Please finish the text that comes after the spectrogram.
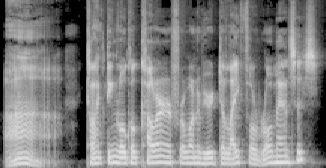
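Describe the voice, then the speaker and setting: A man voicing a pompous elderly English lord who speaks in stiff, formal, measured sentences. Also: mid-range voice, voice pushed up, natural voice. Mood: stately. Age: older.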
